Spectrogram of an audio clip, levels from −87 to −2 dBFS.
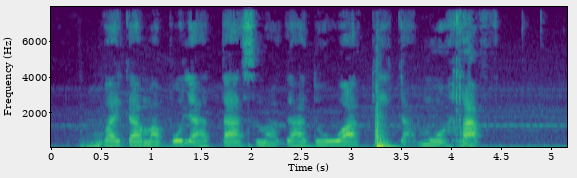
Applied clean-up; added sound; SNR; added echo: none; Engine starting; 3 dB; none.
